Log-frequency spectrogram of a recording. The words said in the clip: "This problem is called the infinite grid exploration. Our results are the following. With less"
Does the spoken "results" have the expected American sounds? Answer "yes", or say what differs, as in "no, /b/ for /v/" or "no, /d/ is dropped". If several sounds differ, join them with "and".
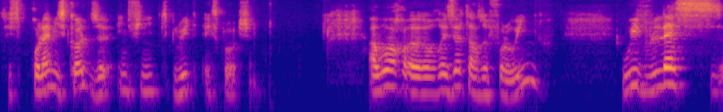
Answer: no, /s/ is dropped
